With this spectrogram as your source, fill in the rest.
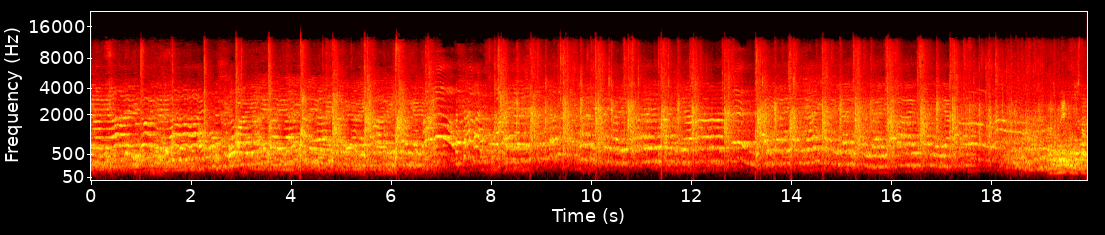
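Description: Several people clap their hands in a steady rhythm.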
